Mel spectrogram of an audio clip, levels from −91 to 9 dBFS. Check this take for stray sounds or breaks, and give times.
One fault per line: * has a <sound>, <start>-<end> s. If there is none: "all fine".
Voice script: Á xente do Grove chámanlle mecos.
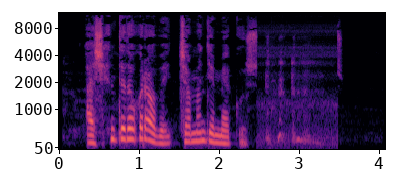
* has a throat clearing, 2.6-3.3 s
